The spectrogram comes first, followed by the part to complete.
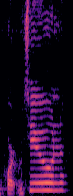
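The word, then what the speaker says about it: Port Mouton: Um, and started off in Port Matun. It's so weird cuz it's not that's just how they pronounce it, but it's it's spelled Port Mong.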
